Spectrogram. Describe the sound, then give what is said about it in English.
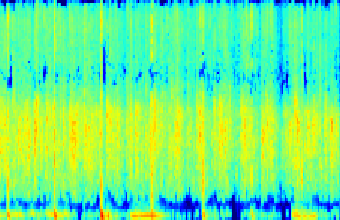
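Audience applause welcoming home a group of returning members as they stand, a steady, dense patter of many hands with a few sharper claps standing out and low voices murmuring beneath. “can we just as a homecoming give a round of applause as you guys stand? Can you do that? Those who went, can you guys stand up? We can welcome you home.”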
